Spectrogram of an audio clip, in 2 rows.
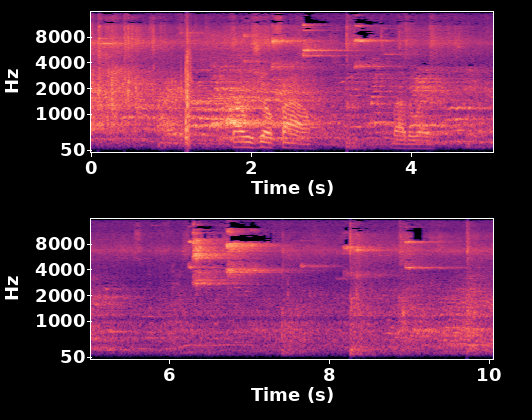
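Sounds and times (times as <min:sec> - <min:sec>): murmur of spectators: 0:00.0 - 0:10.0
sneakers squeaking on hardwood: 0:02.0 - 0:03.8, 0:06.2 - 0:09.9.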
